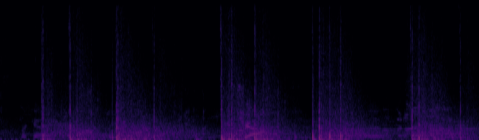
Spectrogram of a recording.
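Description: A volley of Union musket fire on a Civil War battlefield in a multiplayer game. Several sharp, heavy reports land in clusters roughly a second apart, each followed by a rumbling tail, at a moderate distance.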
